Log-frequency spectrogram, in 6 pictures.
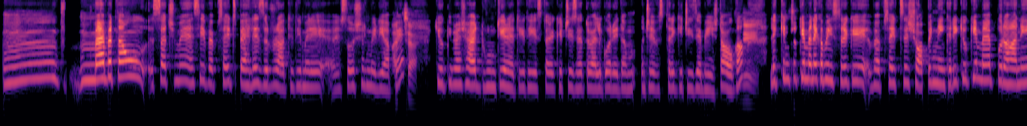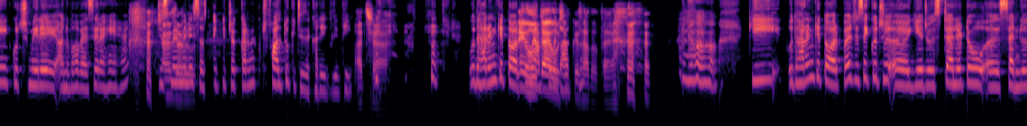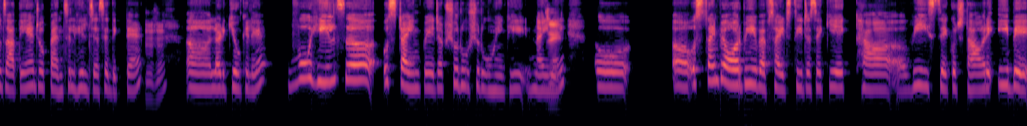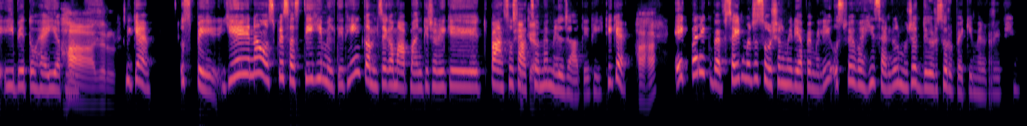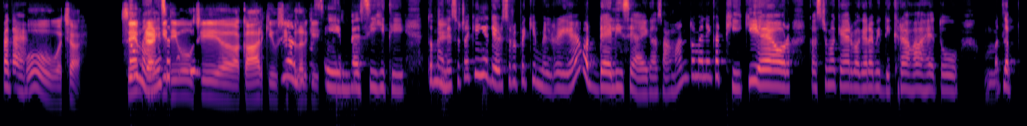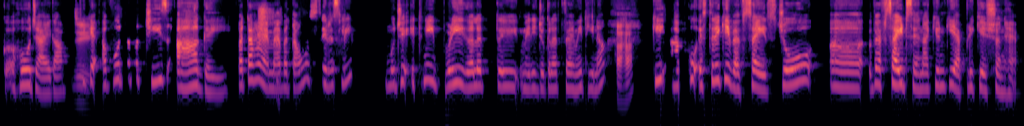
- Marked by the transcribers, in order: in English: "वेबसाइट्स"; in English: "एल्गोरिदम"; in English: "शॉपिंग"; chuckle; chuckle; chuckle; in English: "स्टिलेटो"; in English: "सैंडल्स"; in English: "हील्स"; in English: "हील्स"; in English: "टाइम"; in English: "टाइम"; in English: "वेबसाइट्स"; in English: "सेम"; in English: "कलर"; in English: "सेम"; in English: "कस्टमर केयर"; chuckle; in English: "सीरियसली"; in English: "वेबसाइट्स"; in English: "वेबसाइट्स"; in English: "एप्लीकेशन"
- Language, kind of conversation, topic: Hindi, podcast, ऑनलाइन खरीदारी का आपका सबसे यादगार अनुभव क्या रहा?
